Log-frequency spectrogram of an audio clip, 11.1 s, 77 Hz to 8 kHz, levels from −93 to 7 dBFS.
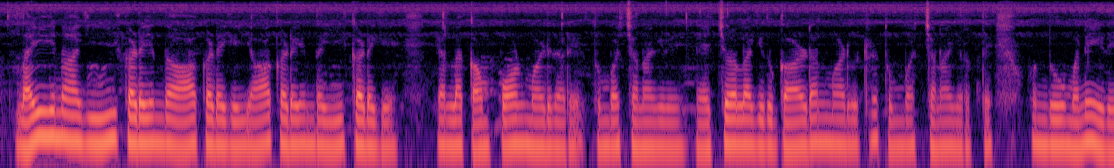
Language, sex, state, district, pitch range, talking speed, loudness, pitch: Kannada, male, Karnataka, Belgaum, 140-150 Hz, 130 wpm, -27 LUFS, 145 Hz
